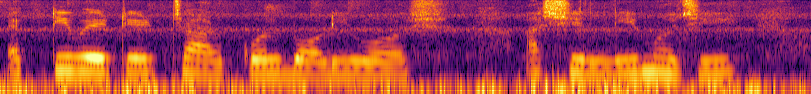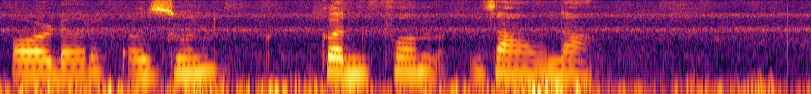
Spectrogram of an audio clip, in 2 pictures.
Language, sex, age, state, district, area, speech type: Goan Konkani, female, 18-30, Goa, Salcete, rural, read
